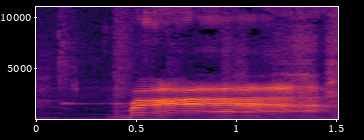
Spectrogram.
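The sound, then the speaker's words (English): A single loud goat bleat, a wavering nasal cry lasting about a second after a brief quiet moment, with no talking over it. “And a goat becomes the governor of California.”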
